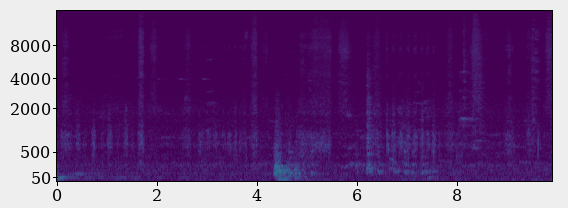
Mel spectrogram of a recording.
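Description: A pen scratches softly on paper as lines are drawn.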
